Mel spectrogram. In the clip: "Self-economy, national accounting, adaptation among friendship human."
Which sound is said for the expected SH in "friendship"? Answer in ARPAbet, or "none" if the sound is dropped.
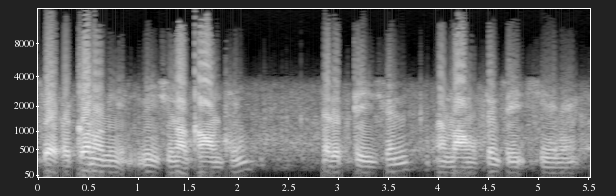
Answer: S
